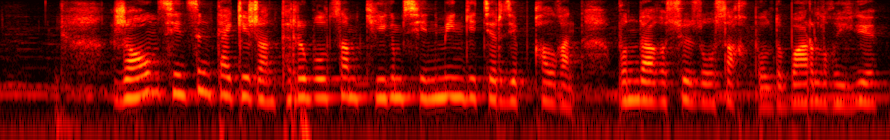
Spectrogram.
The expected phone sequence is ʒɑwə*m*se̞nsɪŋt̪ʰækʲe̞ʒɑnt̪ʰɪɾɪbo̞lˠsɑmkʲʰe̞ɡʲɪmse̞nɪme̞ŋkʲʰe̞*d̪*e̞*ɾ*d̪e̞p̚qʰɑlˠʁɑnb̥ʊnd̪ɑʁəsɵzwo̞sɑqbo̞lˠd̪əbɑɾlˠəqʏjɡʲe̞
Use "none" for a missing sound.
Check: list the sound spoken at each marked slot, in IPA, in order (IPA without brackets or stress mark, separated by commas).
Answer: m, t̪, ɾ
